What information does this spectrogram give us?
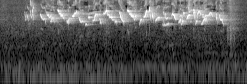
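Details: White-eye called kecial kuning, singing to defend its position against rivals below that will not give in; a rapid, dense chattering twitter of high notes lasts about four seconds and ends abruptly.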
